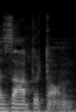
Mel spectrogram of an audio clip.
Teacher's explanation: originally it was fu, but when the fu is combined with another kanji, it becomes voiced. So that's why we now get zabuton.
